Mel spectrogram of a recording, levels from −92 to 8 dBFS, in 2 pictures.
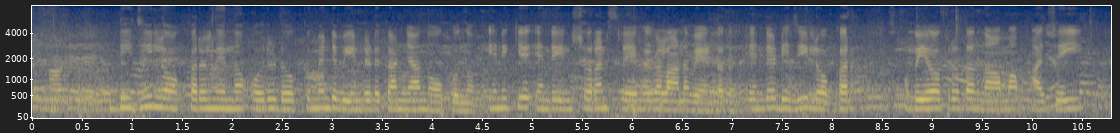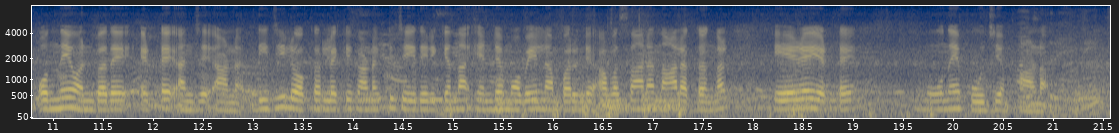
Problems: constant background noise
